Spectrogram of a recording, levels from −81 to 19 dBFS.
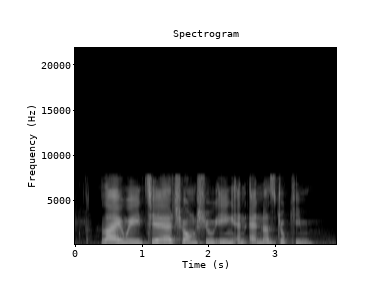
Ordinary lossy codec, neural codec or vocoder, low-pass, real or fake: none; none; none; real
